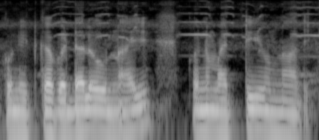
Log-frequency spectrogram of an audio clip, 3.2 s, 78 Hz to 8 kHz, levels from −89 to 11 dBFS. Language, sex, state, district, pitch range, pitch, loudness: Telugu, male, Telangana, Mahabubabad, 100-105 Hz, 100 Hz, -19 LUFS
